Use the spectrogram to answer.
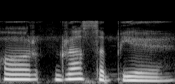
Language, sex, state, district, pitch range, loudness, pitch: Hindi, female, Arunachal Pradesh, Papum Pare, 185-235 Hz, -13 LUFS, 220 Hz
